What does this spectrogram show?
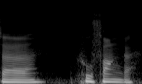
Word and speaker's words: Hufanga: Let's pronounce his last name, Hufanga. With him out, that secondary is even weaker now. It's Hufanga.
